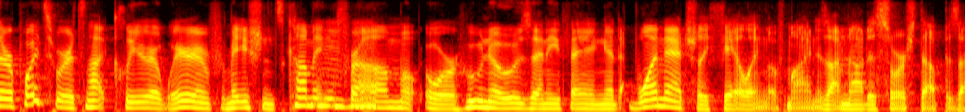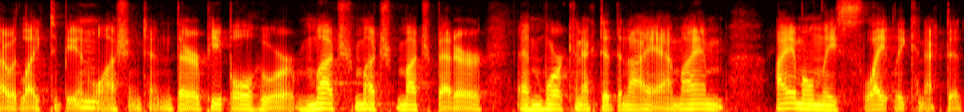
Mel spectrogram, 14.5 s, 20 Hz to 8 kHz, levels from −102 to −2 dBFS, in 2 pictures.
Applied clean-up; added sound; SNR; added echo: none; none; none; none.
